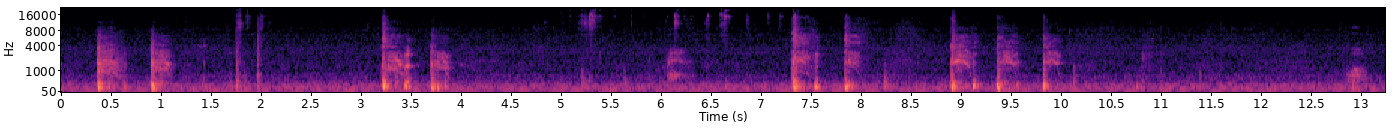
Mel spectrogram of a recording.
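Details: About a dozen deliberate short coughs in pairs and small clusters over thirteen seconds in a quiet room, performed for coughing fans.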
